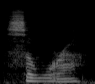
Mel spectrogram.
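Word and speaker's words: saguaro: be over 200 years old so wore it's pronounced there's no good sound in it even though there's a good in it sawora a cactus you see has deep pleats in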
